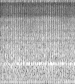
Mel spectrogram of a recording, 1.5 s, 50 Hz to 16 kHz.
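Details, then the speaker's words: 2014 Skoda Octavia A7 1.6 diesel 105 hp, manual gearbox, single-mass flywheel, idling: quick even tapping with faint ringing near the gearbox that stops when the clutch is pressed or the shift rod moved; owner unsure: gearbox input shaft or clutch. "Стоит стук. Не можем разобраться, в чем дело."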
